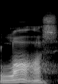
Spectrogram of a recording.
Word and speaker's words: loss: Lose is the action and loss is the noun. Remember the pronunciation, aw, loss.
